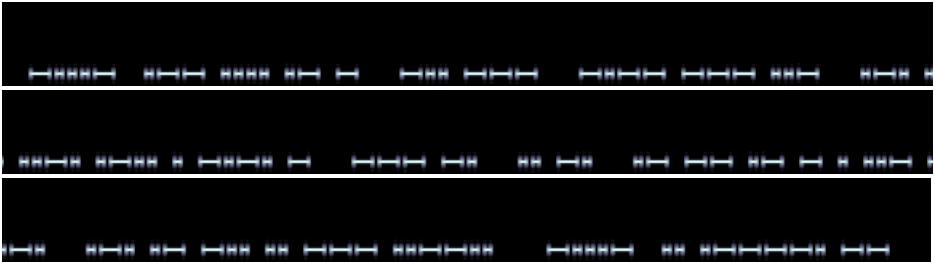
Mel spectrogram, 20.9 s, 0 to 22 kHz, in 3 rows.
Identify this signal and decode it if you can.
Morse code, heard as a keyed tone, about 25 wpm, 600 Hz. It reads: <BT> WHAT DO YOU REFLECT ON IN AMATEUR RADIO? <BT> I'M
